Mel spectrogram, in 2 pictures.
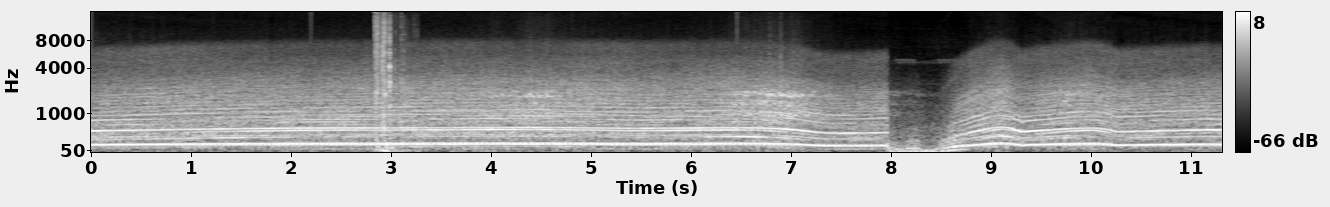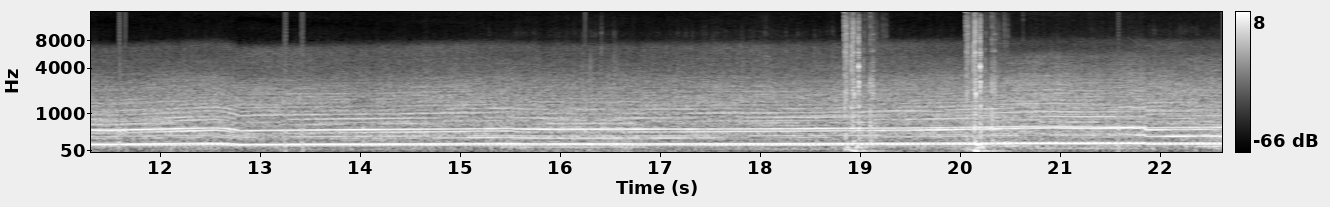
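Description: A car engine hums steadily at high speed, dipping as the car slows and then revving back up.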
